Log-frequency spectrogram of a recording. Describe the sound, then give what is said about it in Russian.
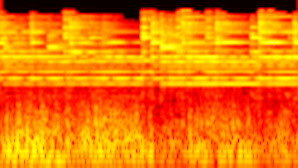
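Church bells rung by hand ring out loudly to announce a prayer service, fresh strikes landing every second or so over a sustained, shimmering hum of overlapping tones, with a low rumbling undertone beneath. “Каждый такой молебен – это праздник, и о нем возвещает колокольный звон.”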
